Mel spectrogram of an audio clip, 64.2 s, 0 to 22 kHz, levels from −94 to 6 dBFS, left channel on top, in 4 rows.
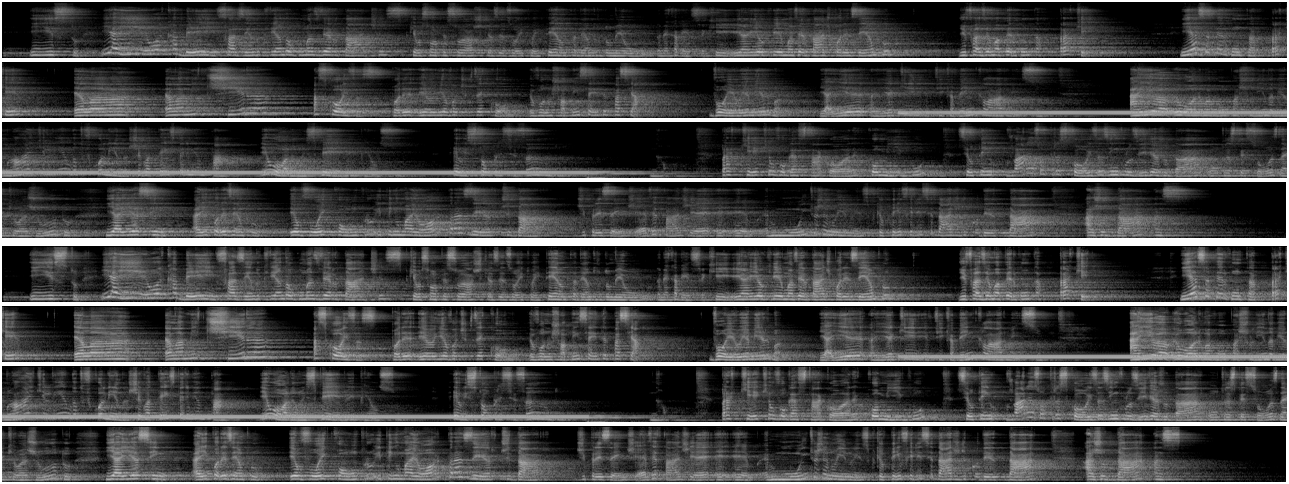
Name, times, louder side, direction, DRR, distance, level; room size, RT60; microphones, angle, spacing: voice 1, 0.3-4.8 5.1-11.2 11.9-13.6 14.7-16.3 17.0-17.7 18.1-19.4 19.9-20.6 20.9-24.1 24.9-25.8 26.3-29.1 30.1-34.9 35.3-37.1 37.8-39.2 40.2-40.4 40.8-43.7 44.1-50.2 50.5-51.4 51.8-55.0 55.3-62.9, right 4 dB, 70° right, 7 dB, 1.6 m, -31 dB
Telephone, 27.3-39.5, right 2 dB, 90° left, 2.0 m, -29 dB
23.5 x 16.5 x 8.2 m, 2.1 s
head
